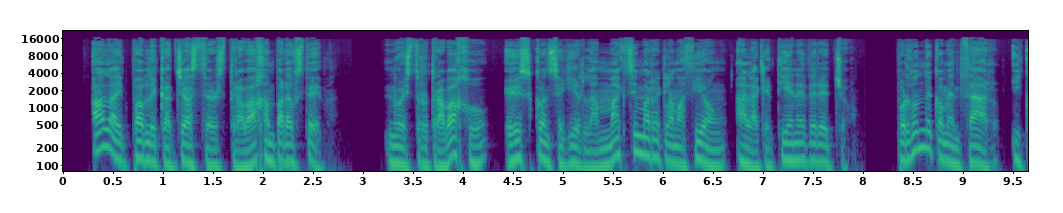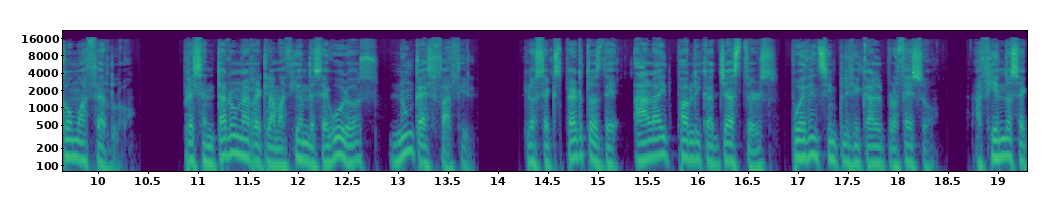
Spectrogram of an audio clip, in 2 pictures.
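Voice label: Spanish Spain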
